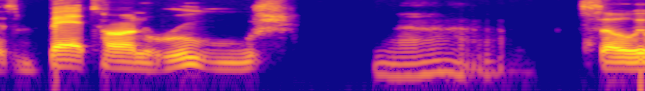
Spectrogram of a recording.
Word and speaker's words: Baton Rouge: Snoop Dogg says b Baton Rogue Rogue um natives call it Ben Rouge the correct pronunciation is Baton Rouge no so it's you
